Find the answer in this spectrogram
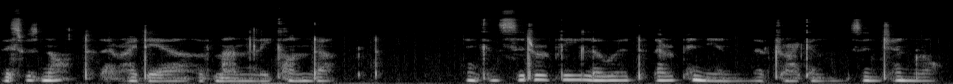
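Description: A woman narrates a story in a gentle whisper, with a husky, airy voice. She reads very slowly and unhurriedly. Her voice sits slightly low. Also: fairly even intonation, rough recording. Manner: soft, slow whisper.

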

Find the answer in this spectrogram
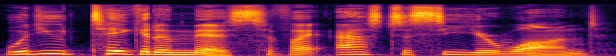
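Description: A man's voice: a little high, big pitch swings, no room sound, clean studio sound, voice pushed up. A man voicing a grandfatherly old wizard headmaster in an audiobook story, courteous, wordy and a little puzzled. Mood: politely inquiring. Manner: genteel, wordy, halting over asides.

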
